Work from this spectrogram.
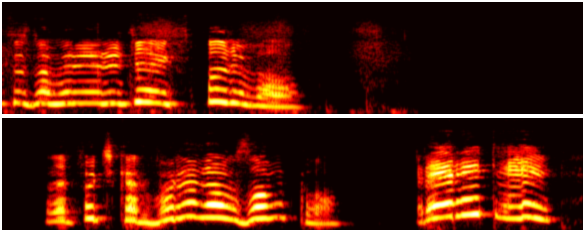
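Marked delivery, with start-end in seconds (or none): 5.0-5.7 louder call for a friend. Pretend. Locked out pony calling Rarity by name, loud. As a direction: call her name toward the house.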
